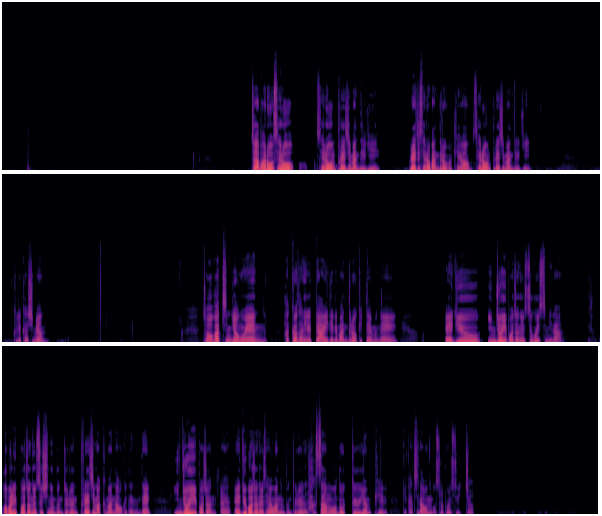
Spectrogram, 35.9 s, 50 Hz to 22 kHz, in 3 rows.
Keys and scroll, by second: 10.4 ctrl+1, 13.2 Escape.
